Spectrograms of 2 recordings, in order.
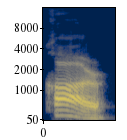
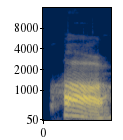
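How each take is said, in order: First: It is said with an American accent, r sounded. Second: It is said with a British accent, r dropped. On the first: "American English में देखें तो कैसे बोलेंगे?" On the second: "अब British English में खा, आर को बोल ही नहीं रहे।"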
